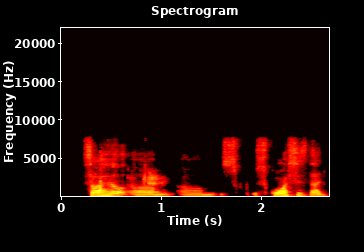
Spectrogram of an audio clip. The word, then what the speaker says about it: Sahil: will never forget that word again or the pronunciation sahill um um squash is that game that people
